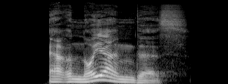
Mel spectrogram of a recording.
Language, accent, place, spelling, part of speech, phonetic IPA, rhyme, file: German, Germany, Berlin, erneuerndes, adjective, [ɛɐ̯ˈnɔɪ̯ɐndəs], -ɔɪ̯ɐndəs, De-erneuerndes.ogg
- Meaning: strong/mixed nominative/accusative neuter singular of erneuernd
